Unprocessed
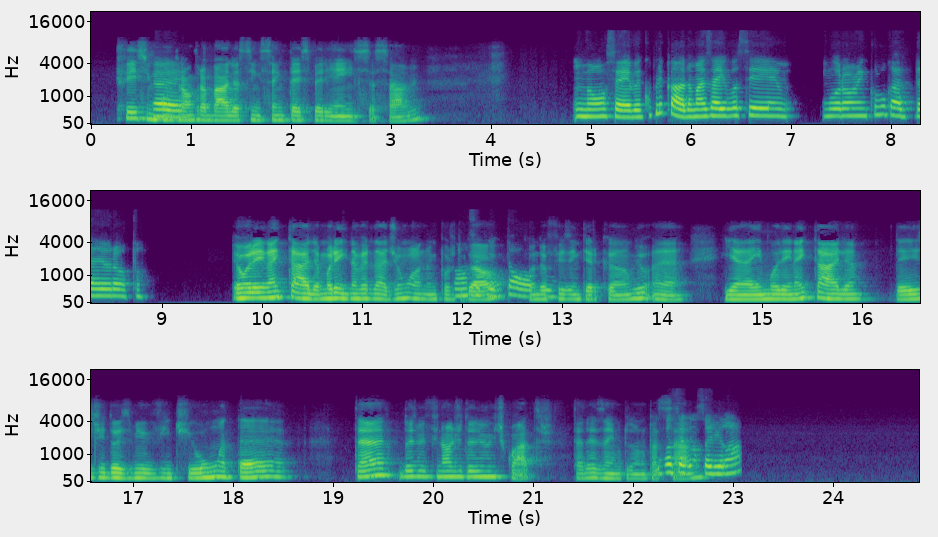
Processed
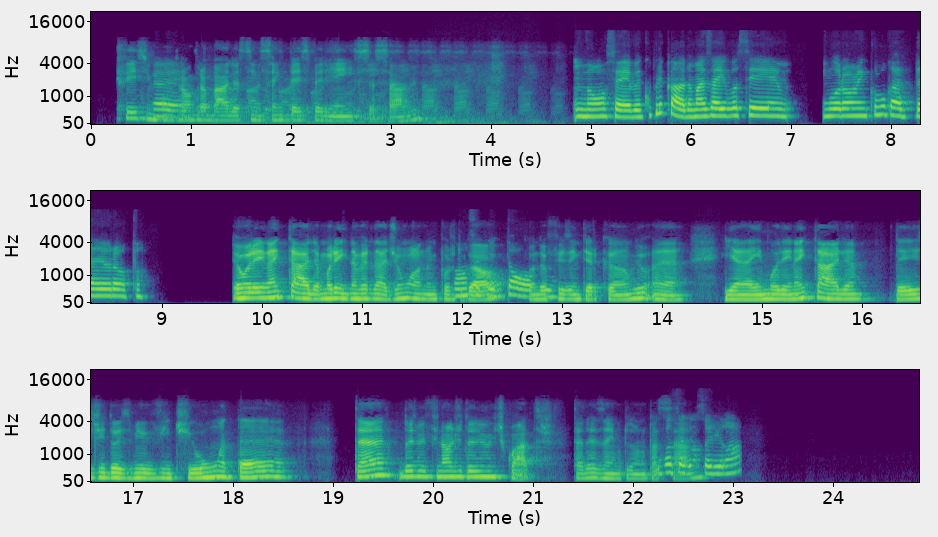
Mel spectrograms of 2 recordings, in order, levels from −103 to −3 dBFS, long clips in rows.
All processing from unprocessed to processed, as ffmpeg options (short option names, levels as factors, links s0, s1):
-filter_complex "[0:a]asettb=1/sr,asplit=3[s0][s1][s2];[s0]atrim=end=0.754[s3];[s1]atrim=start=0.75:end=5.02,asetpts=PTS-STARTPTS,afade=t=in:d=0.004:c=qsin,afade=t=out:st=4.266:d=0.004:c=qsin,highshelf=f=6000:g=7,bandreject=f=50:t=h:w=6,bandreject=f=100:t=h:w=6,bandreject=f=150:t=h:w=6,bandreject=f=200:t=h:w=6,bandreject=f=250:t=h:w=6,bandreject=f=300:t=h:w=6,bandreject=f=350:t=h:w=6,bandreject=f=400:t=h:w=6,asplit=7[s4][s5][s6][s7][s8][s9][s10];[s5]adelay=321,afreqshift=-53,volume=0.126[s11];[s6]adelay=642,afreqshift=-106,volume=0.0767[s12];[s7]adelay=963,afreqshift=-159,volume=0.0468[s13];[s8]adelay=1284,afreqshift=-212,volume=0.0285[s14];[s9]adelay=1605,afreqshift=-265,volume=0.0174[s15];[s10]adelay=1926,afreqshift=-318,volume=0.0106[s16];[s4][s11][s12][s13][s14][s15][s16]amix=inputs=7:normalize=0,atrim=end_sample=188307[s17];[s2]atrim=start=5.016[s18];[s3][s17]acrossfade=d=0.004:c1=hsin:c2=qsin[s19];[s19][s18]acrossfade=d=0.004:c1=qsin:c2=hsin,acompressor=threshold=0.00794:ratio=1.5,agate=range=0.0224:threshold=0.00126:ratio=3:detection=peak,dynaudnorm=f=690:g=13:m=2.37,volume=1.41"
